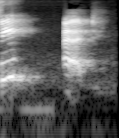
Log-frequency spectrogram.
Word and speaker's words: fiat: It is pronounced as fiat, which means let it be done.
